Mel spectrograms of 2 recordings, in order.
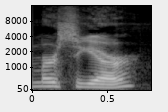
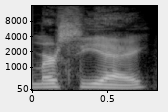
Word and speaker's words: Mercier: intentionally did it there it's jason mercier and isabella mercier spellings are the same although you do say the names differently there's no relation between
